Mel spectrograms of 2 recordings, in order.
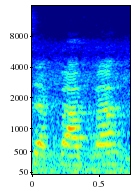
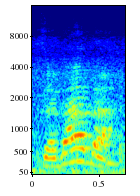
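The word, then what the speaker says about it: סבבה: Most of you would say with a B and not with an F or a P. No P. No P. How do you say Sapapa? Sababa.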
